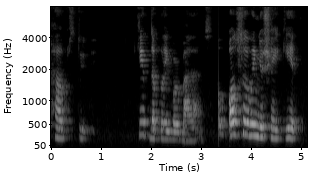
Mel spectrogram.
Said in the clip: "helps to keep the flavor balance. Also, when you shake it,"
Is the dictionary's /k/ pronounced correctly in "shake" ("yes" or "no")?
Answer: yes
